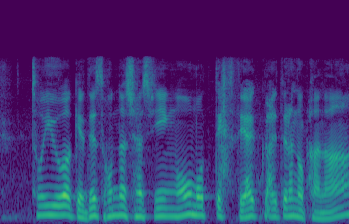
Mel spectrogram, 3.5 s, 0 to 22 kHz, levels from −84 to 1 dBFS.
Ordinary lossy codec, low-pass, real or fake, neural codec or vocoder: none; none; fake; codec, 16 kHz, 2 kbps, X-Codec, HuBERT features, trained on LibriSpeech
